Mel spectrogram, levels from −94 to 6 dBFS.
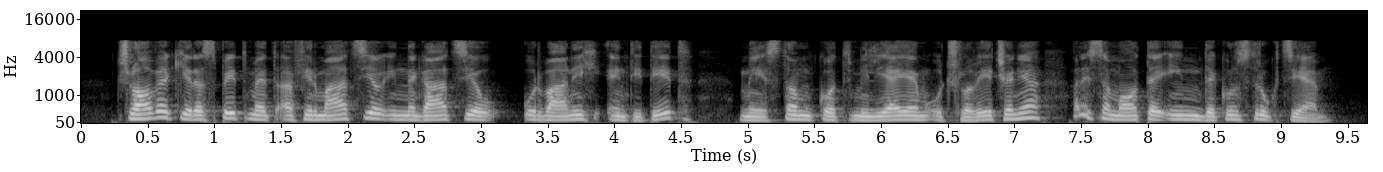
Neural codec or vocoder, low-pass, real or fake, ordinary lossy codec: none; 7.2 kHz; real; none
